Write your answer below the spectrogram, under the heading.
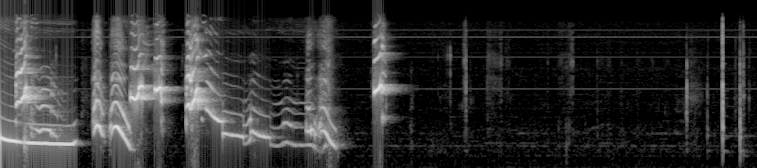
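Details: Schipperke howling with its owner: a few wavering, sliding howls in quick bursts during the first four seconds, one short yelp after, then near silence with faint clicks.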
